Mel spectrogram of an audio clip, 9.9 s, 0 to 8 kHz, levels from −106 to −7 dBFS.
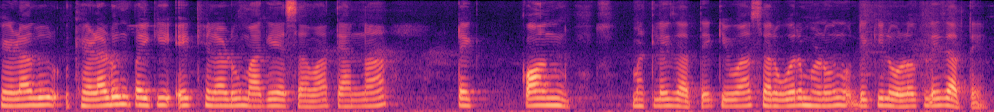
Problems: constant background noise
